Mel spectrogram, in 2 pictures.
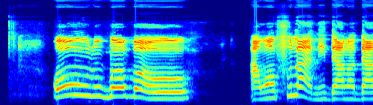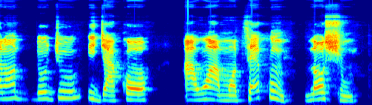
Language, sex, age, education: Yoruba, female, 46-60, tertiary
